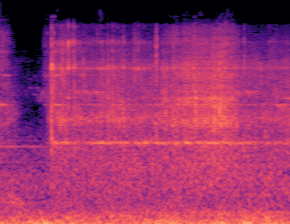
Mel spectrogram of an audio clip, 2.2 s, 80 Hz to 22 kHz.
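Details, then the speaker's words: Ford F-450 idler pulley removed and spun by hand: thin, steady high ring over a gritty rumble as it coasts; crusty pulley, to be replaced. "but it is definitely definitely in need of a changing it's loud this one here you can actually see like the bearing is completely shot out of it"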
